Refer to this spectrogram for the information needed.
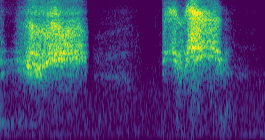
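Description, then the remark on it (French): A person imitates an alpine ibex alarm whistle with two loud, breathy, hissing blasts, each under a second, separated by a short pause. “Un bouquetin qui était au pied d'une barre, comme ça. On a, passé un peu près de lui, donc il a poussé un sifflement, quoi.”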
